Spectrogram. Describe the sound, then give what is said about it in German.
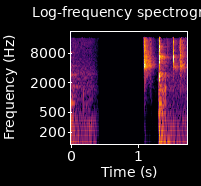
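After a brief silence, glasses clink together in a toast celebrating a tenth anniversary, a couple of bright ringing taps followed by clattery handling noise. “Äh, Pröstchen, nicht lang schlagen Kopf in Namen. Prost.”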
